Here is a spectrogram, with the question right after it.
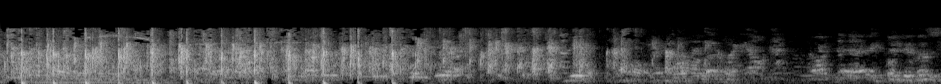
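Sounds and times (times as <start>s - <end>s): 
crowd applauding: 0.0s - 7.0s
voices murmuring and chattering: 0.0s - 9.4s.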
